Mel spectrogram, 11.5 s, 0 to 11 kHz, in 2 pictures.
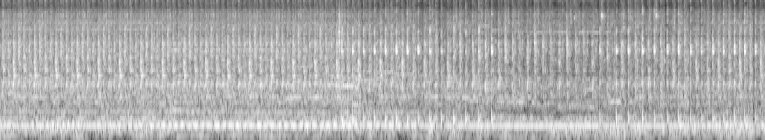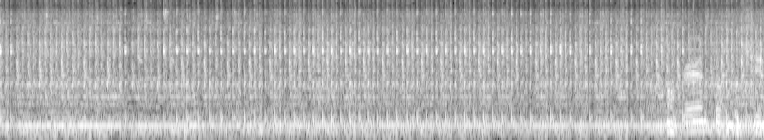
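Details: Futura fuel-injected car with check engine light on, hard starting, low power loaded or empty, stumbling above 2000 rpm: busy idle with an uneven ticking stumble whose rhythm never settles; misfire.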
